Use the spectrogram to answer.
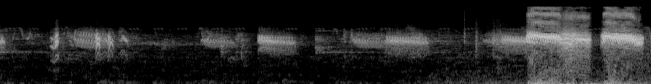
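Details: Osprey calling at its Dunrovin Ranch nest while fish is present, 3 June 2018 in late afternoon; thin whistled chirps in short uneven bursts, building to loud, harsh piercing squeals near the end.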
